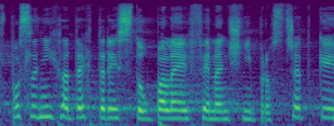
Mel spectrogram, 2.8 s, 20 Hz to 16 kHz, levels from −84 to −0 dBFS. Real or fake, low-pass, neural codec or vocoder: real; 14.4 kHz; none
